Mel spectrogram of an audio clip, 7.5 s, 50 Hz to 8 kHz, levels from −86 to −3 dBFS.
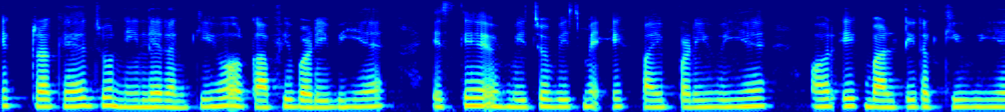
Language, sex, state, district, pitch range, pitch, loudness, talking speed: Hindi, female, Uttar Pradesh, Etah, 185-200 Hz, 195 Hz, -35 LUFS, 230 wpm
